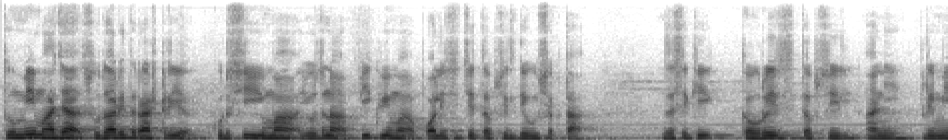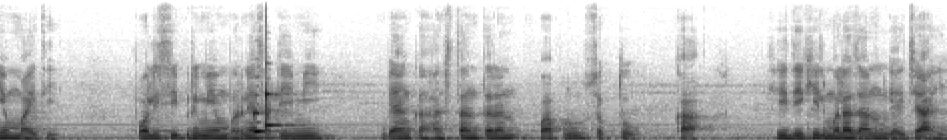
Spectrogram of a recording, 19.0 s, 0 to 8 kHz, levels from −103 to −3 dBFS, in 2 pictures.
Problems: none marked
